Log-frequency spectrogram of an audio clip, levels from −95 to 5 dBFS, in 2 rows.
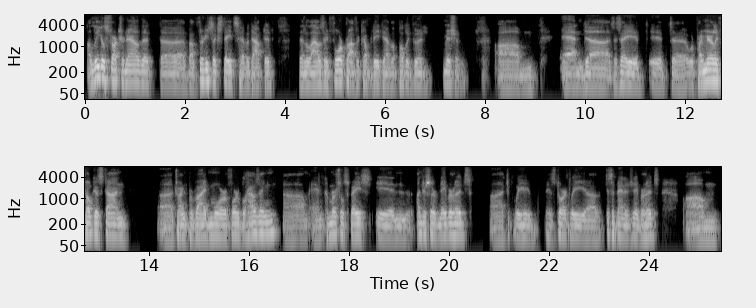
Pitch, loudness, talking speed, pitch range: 95 Hz, -27 LUFS, 130 wpm, 90-105 Hz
